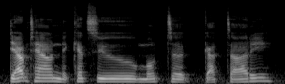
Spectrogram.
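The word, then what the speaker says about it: Downtown Nekketsu Monogatari: Let me see if I can get this. Downtown Neketsu Monogatari. – Nailed it.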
